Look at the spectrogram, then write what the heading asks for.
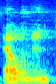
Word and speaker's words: LMNT: sodium um potassium through an electrolyte replacement like element or or one of those yeah one of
